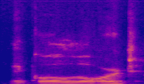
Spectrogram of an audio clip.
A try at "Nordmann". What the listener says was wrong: Nord with an N.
